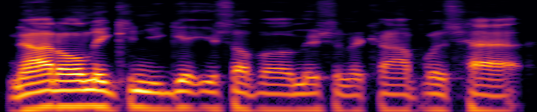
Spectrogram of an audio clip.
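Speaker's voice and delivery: ordinary delivery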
